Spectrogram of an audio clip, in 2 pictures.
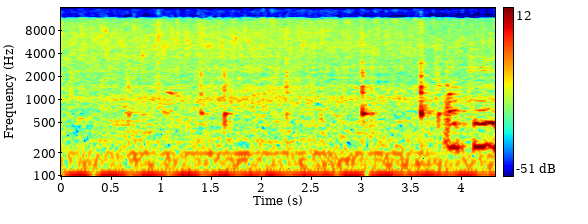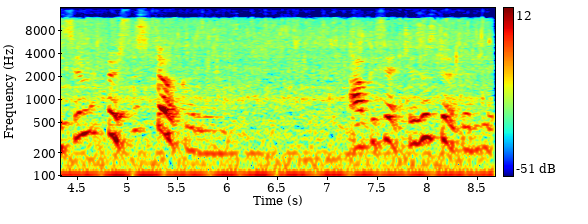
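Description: Oil sizzles softly in a hot pan.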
